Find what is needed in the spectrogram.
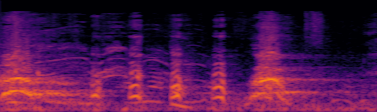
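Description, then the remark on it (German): A dog barks in a quick run of about five or six short, yappy barks, fairly loud, with no one talking over it. “Das war ein Zeichen. Der fühlte sich beleidigt.”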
